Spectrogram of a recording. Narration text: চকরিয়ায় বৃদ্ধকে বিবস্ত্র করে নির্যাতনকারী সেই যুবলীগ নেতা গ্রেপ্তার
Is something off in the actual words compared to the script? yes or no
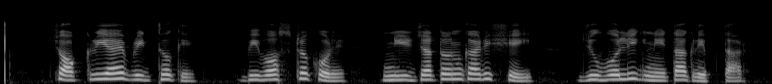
no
